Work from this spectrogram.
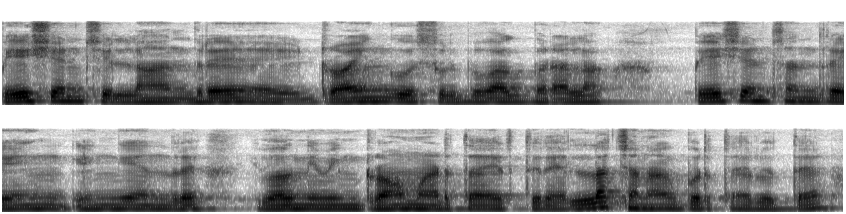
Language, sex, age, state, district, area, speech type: Kannada, male, 18-30, Karnataka, Mysore, urban, spontaneous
